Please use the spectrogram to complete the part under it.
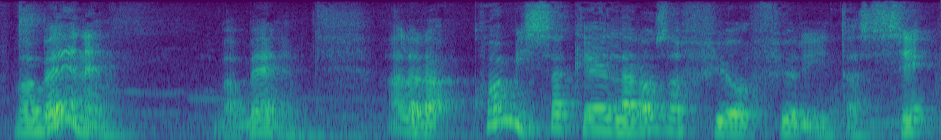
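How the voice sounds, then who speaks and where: A man's voice: sits high, big pitch swings, moderate pace, darkish tone. An Italian man casually commentating on a video game as he plays, chatting and reading lines aloud. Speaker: gameplay streamer. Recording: roomy, dull mic over game music. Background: game audio and music.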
